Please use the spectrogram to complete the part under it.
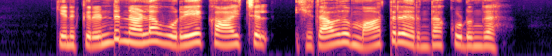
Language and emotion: Tamil, sad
